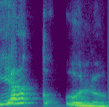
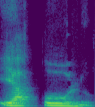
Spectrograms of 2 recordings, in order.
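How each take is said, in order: First: ইয়াকউলু split as yak-oo-loo with the vowel set apart; ইয়াকউলু said slowly, syllable by syllable; original form. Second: ইয়াকুলু said smoothly as ya-qoo-loo, no break before the u; ইয়াকুলু with the vowels run together, ya-koo-loo; actual pronunciation. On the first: Teacher recalling the old form, ইয়াকউলু carefully split. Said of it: "ছিল". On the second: Teacher showing the changed form, ইয়াকুলু said smoothly. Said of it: "তার উচ্চারণটা হবে". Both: Shown as a demonstration.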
